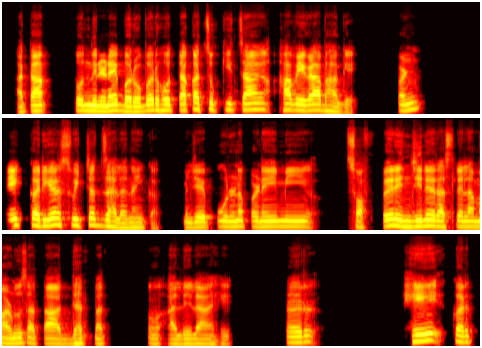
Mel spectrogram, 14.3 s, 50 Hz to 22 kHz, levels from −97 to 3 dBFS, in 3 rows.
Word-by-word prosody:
आता 145 +4 +3 0.3
तो 165 - +1
निर्णय 150 0 +5
बरोबर 140 +2 +2
होता 165 0 +2
का, 190 +3 +2
चुकीचा 180 -1 0 0.2
हा 175 - +3
वेगळा 165 -1 +5
भाग 135 -6 -4
आहे. 110 - -7 0.4
पण 165 +4 -2 0.8
एक 185 - 0
करियर 185 +1 +4
स्विचच 195 0 -2
झालं 150 -8 -1
नाही 135 0 -5
का? - - -15 0.3
म्हणजे 140 +1 -2
पूर्णपणे 155 0 -1
मी 155 0 -1 0.4
सॉफ्टवेअर 175 +2 +1
इंजिनिअर 160 0 +3
असलेला 150 0 0
माणूस 140 0 -2
आता 135 -1 0
अध्यात्मात 125 0 -6 0.4
अं, 125 - -9 0.2
आलेला 125 +1 -3
आहे. 120 -2 -8 0.6
तर 160 +1 -2 1.0
हे 200 +4 +5 0.2
कर 175 -3 0
155 Hz, 140 wpm, -24 LUFS, 135-170 Hz, 1.0 s, निर्णय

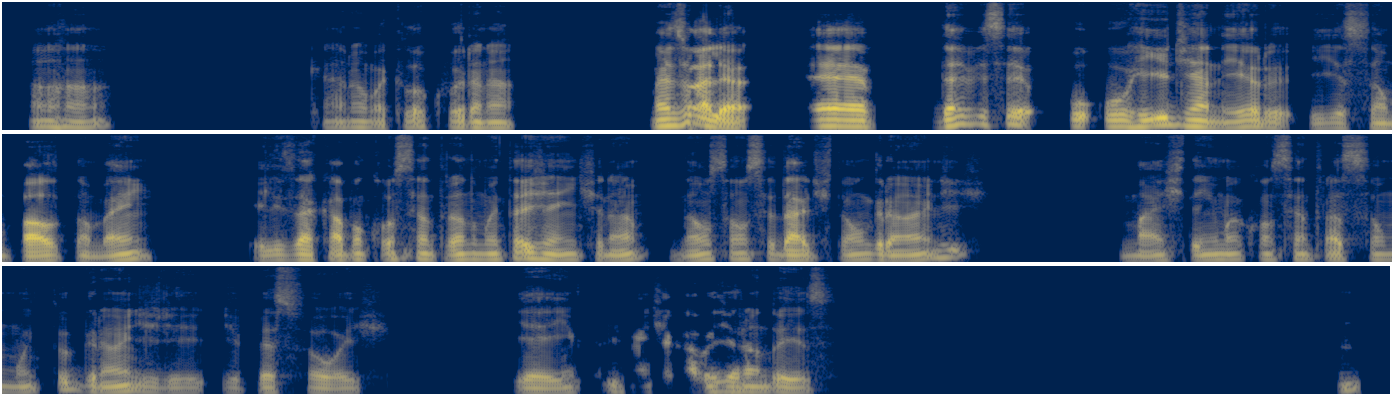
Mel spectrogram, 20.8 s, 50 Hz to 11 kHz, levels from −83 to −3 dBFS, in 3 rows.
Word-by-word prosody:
Aham. 110 -2 -6 1.0
Caramba, 105 0 -9
que - - -26
loucura, 100 - -3
né. 95 0 -3 0.7
Mas 125 +2 +6
olha, - - +9 0.3
eh, 120 -1 +10 0.3
deve 155 +5 +3
ser 140 - +1 0.2
o - - +1
o 115 0 +2
Rio 115 +5 +6
de 140 - -6
Janeiro 110 -2 +2
e 90 +2 -9
São 85 -2 -6
Paulo 80 +2 +7
também, 85 +7 -3 0.5
eles 90 +1 -8
acabam - - +2
concentrando 100 -1 -3
muita 100 0 0
gente, 100 -2 -3
né. - - -4
Não 85 +4 -5
são 105 +1 -7
cidades - - 0
tão 95 +2 -5
grandes, 100 +9 -3 0.7
mas 85 +3 -7
têm 90 +1 -5
uma 100 +1 -4
concentração 95 0 -7
muito 90 -1 -10
grande 95 0 -4
de 85 +1 -13
de 85 - -18
pessoas, 80 -2 -7 0.8
e - - -5
aí 80 -1 -2
infelizmente 85 - -16
acaba - - -8
gerando 95 -1 -3
isso. 85 - -5 2.5
Hum. - - -13
95 Hz, 130 wpm, -25 LUFS, 85-105 Hz, 2.5 s, eh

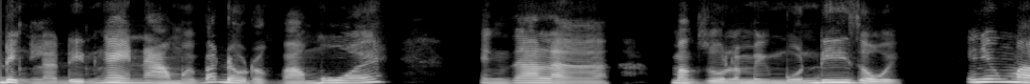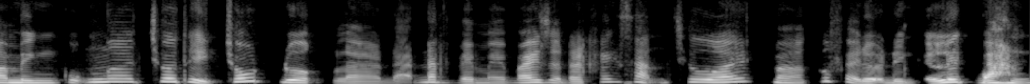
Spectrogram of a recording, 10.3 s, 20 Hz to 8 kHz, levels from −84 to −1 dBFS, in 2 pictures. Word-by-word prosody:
định 230 -6 +3
là 155 -1 -5
đến 155 +2 -2
ngày 220 -3 +4
nào 175 -2 0
mới 160 -1 -5
bắt 245 - -4
đầu 210 -5 +2
được 165 -2 -7
vào 155 -2 -1
mua 210 +4 0
ấy. 240 +6 -2 0.5
Thành 175 -1 -7
ra 210 0 +2
là 160 -4 0 0.3
mặc 185 -3 0
dù 175 0 0
là 165 - -2
mình 170 0 -2
muốn 165 +3 -1
đi 225 +1 +4
rồi, 165 -7 +1 0.3
thế 250 - -2
nhưng 275 0 +2
mà 225 -3 +6
mình 200 -2 +2
cũng, 245 +6 -1
ơ, 295 0 0
chưa 305 -1 +1
thể 250 - +1
chốt 310 +3 +1
được 215 -5 +2
là 170 -2 -5
đã 165 - -8
đặt 240 +2 -2
vé 175 -1 -4
máy 175 -1 -9
bay, 215 +4 +2
rồi 200 -4 -5
đặt 175 0 -4
khách 270 0 -10
sạn 250 -5 -3
chưa 250 -1 +2
ấy, 260 +6 +2
mà 205 -5 -2
cứ 325 - -5
phải - - 0
đợi 175 - +4
đến 170 -1 -4
cái 175 - +5
lịch 245 +1 +6
bán 185 -3 +6
195 Hz, 305 wpm, -23 LUFS, 170-235 Hz, 0.5 s, mà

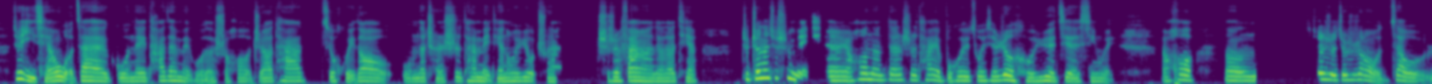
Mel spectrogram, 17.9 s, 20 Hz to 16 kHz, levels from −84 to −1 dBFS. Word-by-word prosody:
就 275 - +3
以 195 -12 +6
前 165 +5 +4
我 180 - +2
在 180 -3 +3
国 160 -1 -3
内， 170 +1 0
他 190 +3 -4
在 195 0 +1
美 175 -5 -1
国 - - -7
的 - - -5
时 155 - -8
候， 155 0 -6
只 - - -9
要 160 0 0
他 175 +1 -2 0.2
就 175 - -3
回 165 -3 -4
到 170 -2 0 0.2
我 160 - -7
们 150 +1 -3
的 165 - -1
城 145 -3 -5
市， 170 +2 -4
他 175 0 -2
每 170 -3 +1
天 155 0 -1
都 165 - 0
会 170 0 0
约 175 +1 0
我 170 - 0
出 160 - -9
来 155 - -2 0.5
吃 175 - -3
吃 175 0 +2
饭 180 0 +3
啊 165 -2 0
聊 160 0 -1
聊 165 +1 -1
天， 160 0 -4 0.6
就 245 - -1
真 290 +5 +7
的 315 - +8
就 305 -1 -1
是 305 0 0
每 265 - +6 0.2
天。 190 0 0
然 185 -1 +1
后 250 +4 +1
呢 235 -3 +2
但 225 -1 -1
是 220 0 -2
他 225 +2 -4
也 200 - +2
不 180 - -4
会 190 +2 +2
做 190 +1 -2
一 - - 0
些 190 0 -1
任 210 0 +6
何 170 -2 -3
越 180 0 +3
界 160 -3 -1
行 160 0 -4
为。 155 - -8 0.6
然 175 - -4
后， 210 +1 +1 0.4
嗯， 190 -1 +2 0.8
就 255 0 +4
是 225 -3 +4
就 220 0 +2
是 225 0 -3
让 220 -4 +1
我 170 - -2
在 210 +1 0
我 165 -2 -1
180 Hz, 260 characters per minute, -21 LUFS, 165-195 Hz, 0.8 s, 的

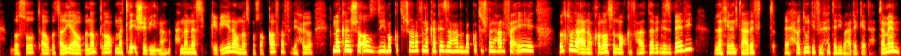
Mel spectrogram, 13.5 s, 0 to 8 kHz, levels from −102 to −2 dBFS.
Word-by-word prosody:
بصوت 130 +6 -5
أو 115 0 +1
بطريقة 135 +5 0
أو 115 -1 +3
بنبرة 145 +4 -1
ما 145 - 0
تليقش 155 -4 +3
بينا، 110 +1 -6
إحنا 130 -2 -2
ناس 135 -1 -1
كبيرة 140 +11 +1
وناس 125 -5 -3
مُثقّفة 160 +1 -2
فدي 130 -4 -10
حاجة 125 -1 -5 0.3
ما 210 - +8
كانش 215 0 +5
قصدي، 195 -2 +2
ما 190 - +3
كنتش 205 - -6
أعرف 205 +2 0
إنّك 195 -1 +1
هتزعل، 195 -1 +3
ما 175 0 0
كنتش 200 +1 -5
مش 195 - +2
عارفة 190 0 +2
إيه، 210 -1 0 0.4
قُلت 185 +5 -1
له: 230 - +5
"لأ 205 - +8
أنا 130 -2 0
خلاص 155 +1 +3
الموقف 140 -1 -3
عدّى 145 +3 -1
بالنسبة 150 +5 +1
لي، 260 +4 0 0.3
لكن 125 +4 +1
أنت 145 -5 -2
عرفت 135 +4 +1 0.3
ال 120 - -2
حدودي 155 +5 -2
في - - -8
الحتّة 140 -3 -4
دي 120 - -5
بعد - - -5
كده - - -10
تمام؟" 180 +8 +5
150 Hz, 215 wpm, -24 LUFS, 130-190 Hz, 0.4 s, ما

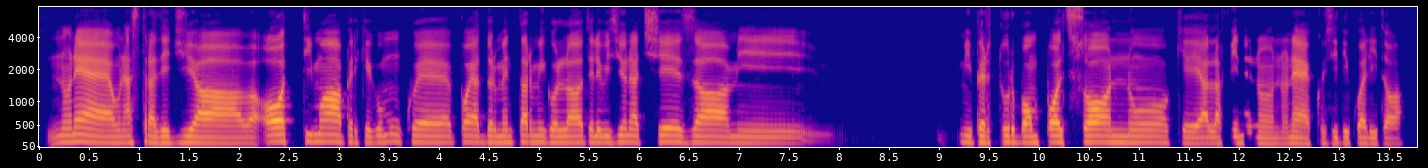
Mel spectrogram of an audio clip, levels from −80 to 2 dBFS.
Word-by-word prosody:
non 140 +7 -3
è 140 -4 +5
una 130 +1 -1
strategia 130 0 -1
va 120 0 +2
ottima 150 0 +4
perché 135 0 -6
comunque 135 -1 -2
poi 140 -1 -1
addormentarmi 135 +1 -2
con 135 0 -1
la 135 0 +2
televisione 135 +1 -2
accesa 135 -1 +1
mi 125 -1 -8 1.3
mi 140 -1 -4
perturba 135 0 0
un 130 0 +1
po' 140 0 +4
il 135 - +1
sonno 135 -2 +1
che 120 -1 -3
alla 120 0 0
fine 125 -2 -7
non 115 -1 -5
non 115 +2 -6
è 120 -2 +3
così 115 0 -9
di 120 +1 -5
qualità. 115 -1 -4
130 Hz, 130 wpm, -22 LUFS, 125-140 Hz, 1.3 s, è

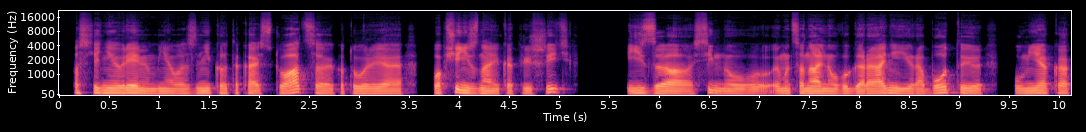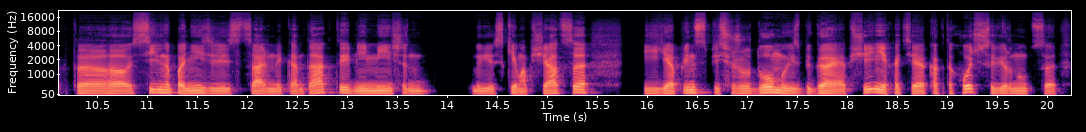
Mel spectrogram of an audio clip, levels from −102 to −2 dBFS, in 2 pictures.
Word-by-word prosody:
Последнее 115 -2 +1
время 110 -1 +5
у - - -1
меня 105 0 -1
возникла 105 +2 -2
такая 105 0 -1
ситуация, 110 0 +1
которую 100 +1 -1
я 100 -1 -1 0.3
вообще 145 - +3
не 115 - +4
знаю, 105 -1 0
как 100 +1 -6
решить. 145 +9 -3 0.5
Из-за 105 -3 +2
сильного, 100 -3 -2
эмоционального 105 -1 +2
выгорания 105 +2 +2
и 105 -1 +1
работы 110 +1 0 0.3
у 110 - -2
меня 110 +1 +2
как-то, 110 -1 0
а, - - -5
сильно 125 +2 0
понизились 110 -2 0
социальные 105 -2 -1
контакты. 125 +6 -1
Мне 110 -1 +1
меньше 110 0 0
нь 105 -1 -4 0.4
ну 110 - -3
есть 105 -1 -3
с - - -17
кем 110 -4 -1
общаться, 120 +7 0 0.5
и - - -6
я 110 0 +1
в - - -18
принципе 130 -3 -1
сижу 110 +1 -3
дома, 120 +1 +4
избегая 105 0 +1
общения. 130 +6 +2
Хотя 110 +2 -1
как-то - - -6
хочется 150 -4 +1
вернуться 105 -2 -2
110 Hz, 140 wpm, -25 LUFS, 105-115 Hz, 0.5 s, время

